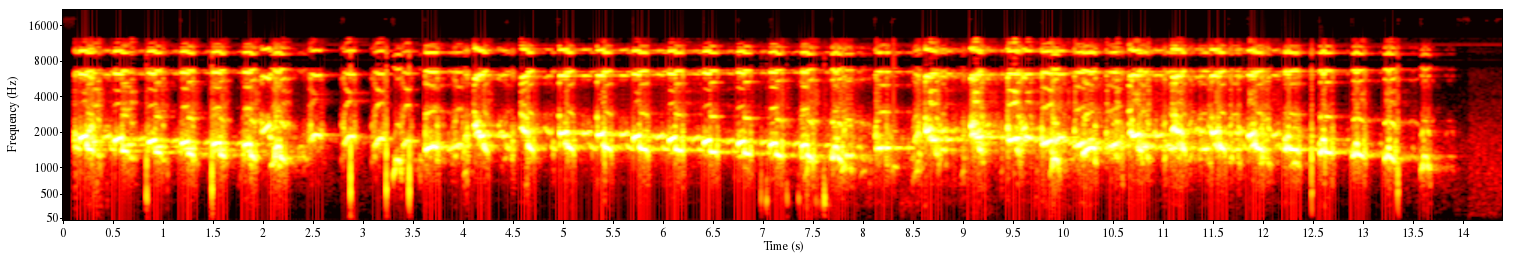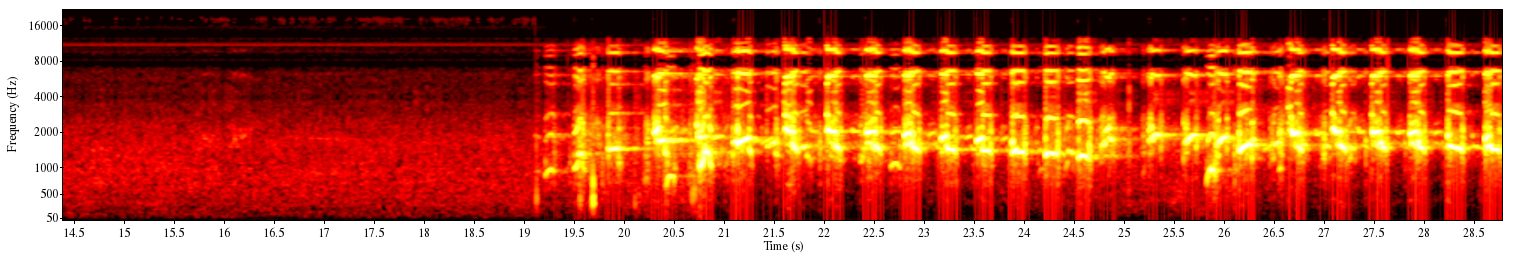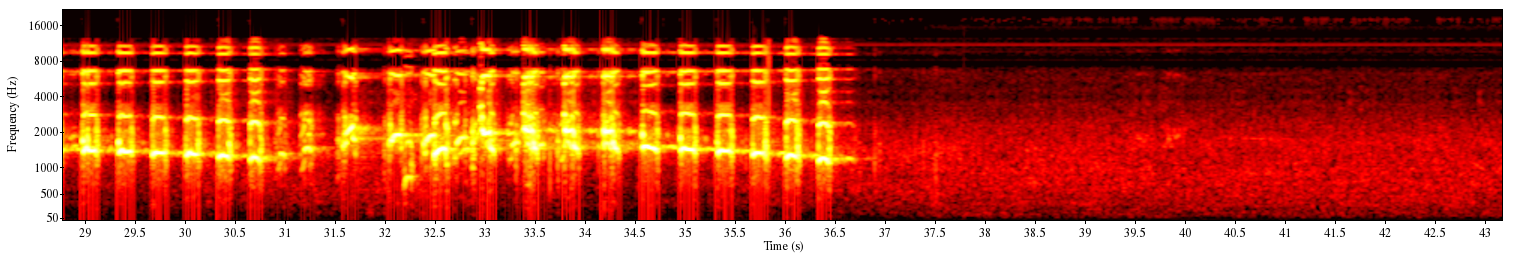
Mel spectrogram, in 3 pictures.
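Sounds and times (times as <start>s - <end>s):
seriema calling: 0.1s - 14.0s, 19.1s - 36.9s.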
